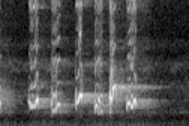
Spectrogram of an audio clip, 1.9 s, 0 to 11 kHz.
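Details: Lure recording of an Olive-winged Bulbul singing a three-phrase song: a fast burst of six clear, warbling whistled notes jumping up and down, all within about 1.2 seconds, with a soft low murmur in the background.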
